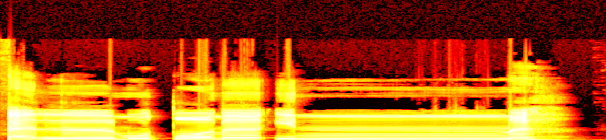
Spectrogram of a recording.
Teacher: Dirasakan dulu dengungnya 2 harokat. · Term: gunnah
